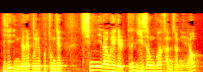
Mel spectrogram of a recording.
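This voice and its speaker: A middle-aged counseling lecturer speaks quickly in a fairly high voice, with soft music in the background. His lecture is lively: he asks the class questions and plays out short lines of quoted dialogue.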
